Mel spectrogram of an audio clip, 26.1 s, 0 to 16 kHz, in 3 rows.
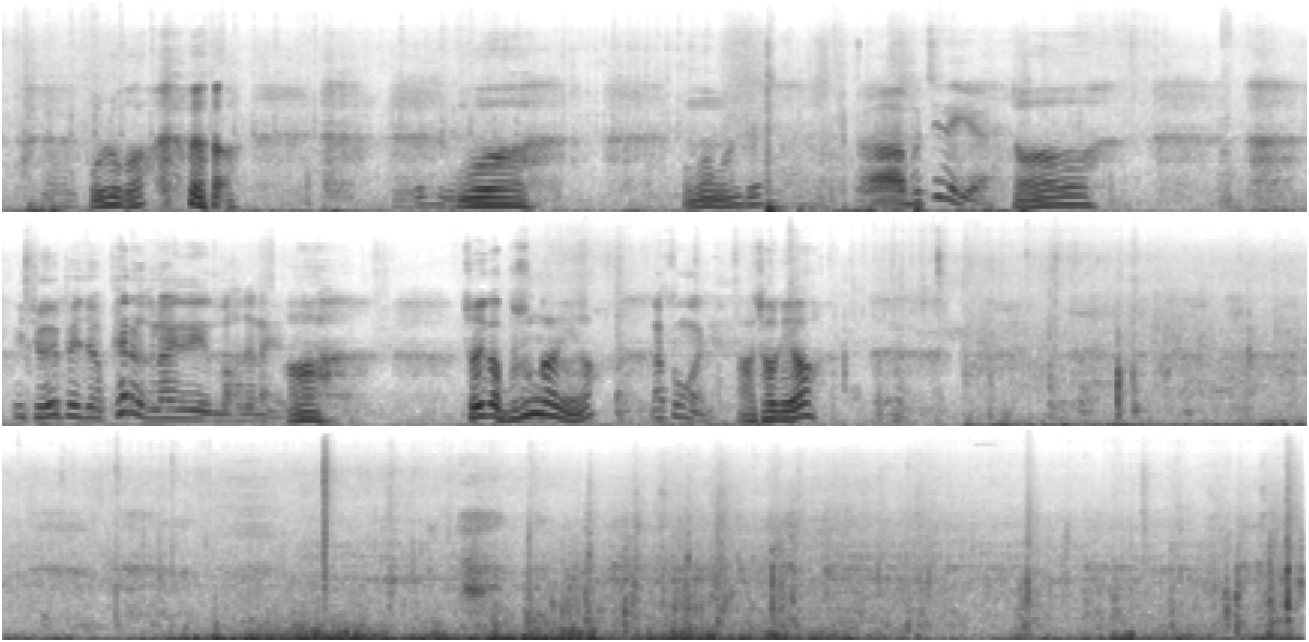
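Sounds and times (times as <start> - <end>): clicks and rattles over rocks: 0.0 - 8.3, 12.2 - 26.0
bike tyres rumbling on dirt: 0.0 - 8.7, 12.1 - 26.0.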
